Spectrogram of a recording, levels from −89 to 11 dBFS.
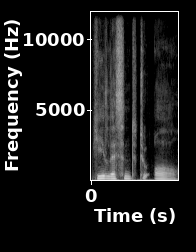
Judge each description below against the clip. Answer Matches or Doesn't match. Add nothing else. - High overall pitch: Doesn't match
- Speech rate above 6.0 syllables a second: Doesn't match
